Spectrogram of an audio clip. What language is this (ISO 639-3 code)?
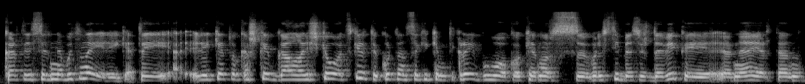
lit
